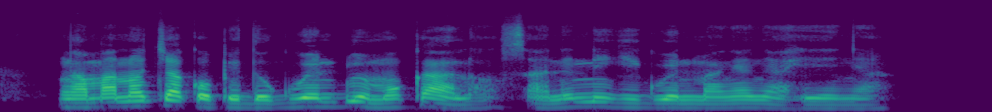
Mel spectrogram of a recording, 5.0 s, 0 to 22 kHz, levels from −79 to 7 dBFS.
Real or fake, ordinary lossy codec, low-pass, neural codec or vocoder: fake; none; 19.8 kHz; autoencoder, 48 kHz, 128 numbers a frame, DAC-VAE, trained on Japanese speech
